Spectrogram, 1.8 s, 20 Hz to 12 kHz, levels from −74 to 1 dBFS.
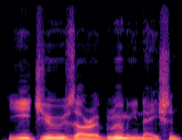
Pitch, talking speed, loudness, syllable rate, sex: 110 Hz, 200 wpm, -16 LUFS, 5.2 syllables/s, male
